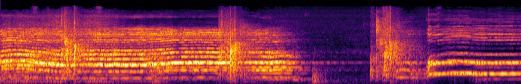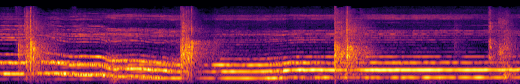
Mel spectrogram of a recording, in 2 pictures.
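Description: Choir of young female voices singing unaccompanied, holding and sliding between long chords, with a sharp clap about every one and a half seconds. The singing breaks off about three seconds in and comes back under half a second later.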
